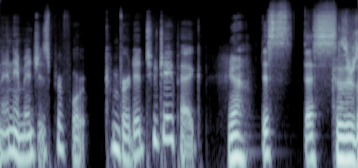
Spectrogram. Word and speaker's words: JPEG: It's pronounced JPEG, and it's developed by the Joint Photographic Experts Group, JPEG, in 1992.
